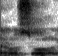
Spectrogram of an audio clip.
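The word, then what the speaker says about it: رسل: Adapun yang harus bagi sekalian rasul ya bacanya rusul itu artinya yang menunjukkan ee makna banyak atau jamak tiga atau lebih.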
